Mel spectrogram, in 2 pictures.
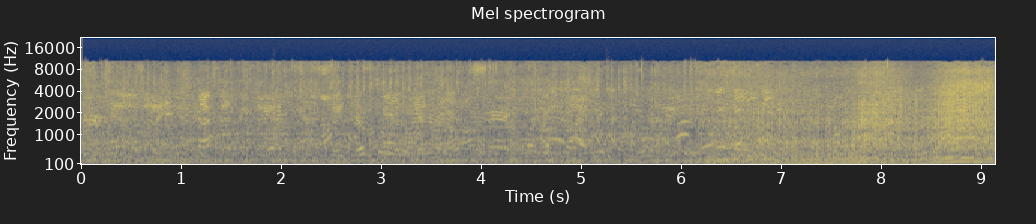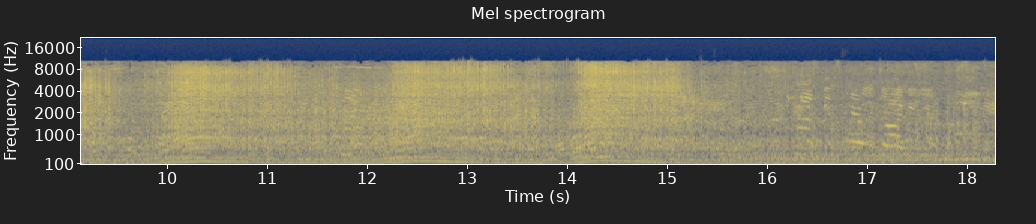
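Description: Pulling tractor's engine idling, revved briefly four times and settling back to idle, over the chatter of a crowd.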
